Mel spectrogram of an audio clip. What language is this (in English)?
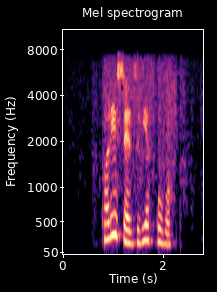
Ganda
